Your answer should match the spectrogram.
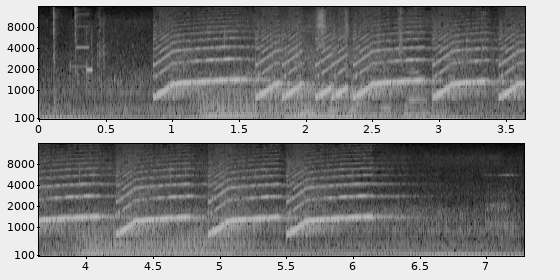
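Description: A police car siren in a video game wails in rapid, repeating rising yelps. It kicks in abruptly after a second of low engine rumble and stays loud and steady to the end.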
